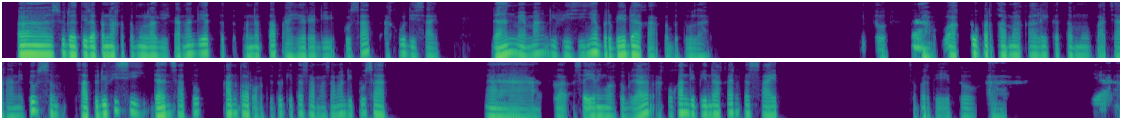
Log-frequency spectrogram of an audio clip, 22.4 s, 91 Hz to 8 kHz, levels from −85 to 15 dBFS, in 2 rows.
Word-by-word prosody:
Eee, 130 0 +10
sudah 125 -1 +4
tidak 120 -1 +4
pernah 120 0 +5
ketemu 115 +1 -4
lagi 110 -1 0
karena 105 +4 0
dia 135 +2 +3
tetap 140 - -5
menetap 115 +3 -1
akhirnya 110 +2 -2
di 105 +1 -7
pusat 140 +9 -3
aku 135 - -5
di 120 - -5
site 105 -2 -7 0.5
dan 125 +7 +6
memang 130 +3 -1
divisinya 120 +3 0
berbeda, 120 0 +5
Kak, 100 0 -7
kebetulan. 95 -2 -9 1.5
Gitu, - - -15 0.3
nah 110 -2 +4 0.2
waktu 115 +3 0
pertama 120 -1 +2
kali 115 +1 -2
ketemu 115 0 -5
pacaran 105 -2 -5
itu 170 - +3
sem 135 - -2 0.2
satu 110 +1 +4
divisi 145 -1 0
dan 110 +1 +7
satu 130 +3 -4 0.2
kantor 135 -1 +3
waktu 105 - -17
itu 130 - -6
kita - - -5
sama-sama 115 0 -4
di 125 - -5
pusat. 130 -2 -1 1.0
Nah 95 -2 0 0.2
se 105 - -5 0.2
seiring 105 +1 +3
waktu 100 +1 -7
berjalan 110 +9 +2
aku 115 - -12
kan 145 - +5
dipindahkan 130 +3 0
ke 130 - -1
site. 120 -1 -2 1.3
Seperti 105 0 -8
itu, 100 -1 -9
Kak. 95 -2 -9 0.8
Iya. 100 -1 -8
115 Hz, 150 wpm, -25 LUFS, 105-130 Hz, 1.5 s, Eee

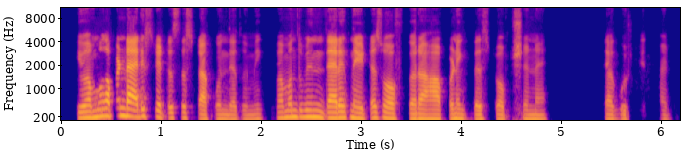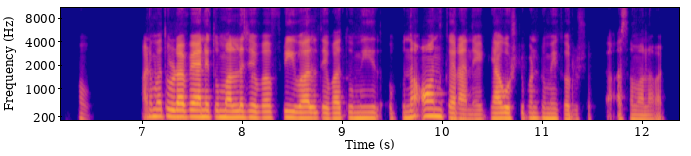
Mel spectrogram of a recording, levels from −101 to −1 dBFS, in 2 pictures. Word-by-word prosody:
किंवा 165 +1 +3
मग 205 +3 +4
आपण 220 +2 +4
डायरेक्ट 205 -1 +8
स्टेटसच 160 -3 -3
टाकून 130 0 -1
द्या 125 - -4
तुम्ही. 125 +2 -9
किंवा 160 +4 -7
मग 190 - +3
तुम्ही 185 0 +2
डायरेक्ट 160 +2 +6
नेटंच 160 +1 +1
ऑफ 145 -3 +2
करा. 135 -1 +3
हा 130 0 +4
पण 140 +1 0
एक 135 -2 -3
बेस्ट 125 0 -4
ऑप्शन 125 0 -4
आहे. 125 0 -5 0.6
त्या 130 - -3
गोष्टीसाठी. 125 0 -14 0.3
हो. 145 -3 -16 0.5
आणि 195 - -5
मग 200 0 0
थोड्या 190 -2 +3
वेळाने 190 0 +3
तुम्हाला 180 -1 +1
जेव्हा 170 0 -2
फ्री 170 +1 -4
व्हाल, 160 -1 0
तेव्हा 150 0 -2
तुम्ही 160 0 -2
पुन्हा 165 +5 -5
ऑन 210 -1 +2
करा 145 -3 -3
नेट. 130 0 -10
ह्या 150 0 0
गोष्टी 155 +1 -5
पण 155 0 -6
तुम्ही 145 -1 -2
करू 130 -1 -7
शकता. 125 -1 -24
असं 130 0 -10
मला 120 -1 -7
वाट - - -13
155 Hz, 230 wpm, -24 LUFS, 130-175 Hz, 0.6 s, डायरेक्ट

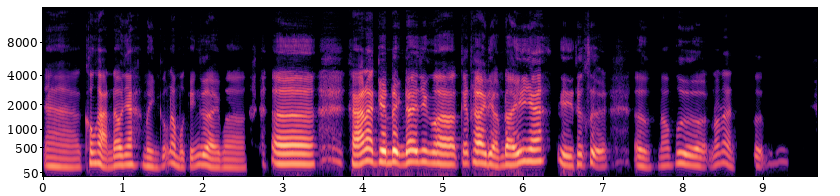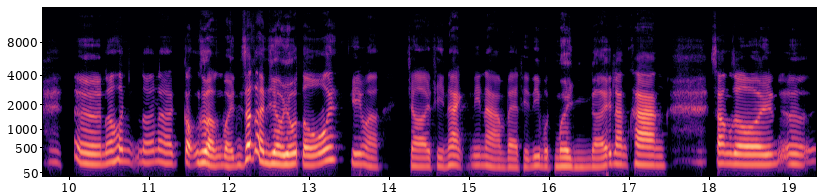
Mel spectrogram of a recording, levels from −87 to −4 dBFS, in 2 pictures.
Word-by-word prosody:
À, 140 -3 -6
không 200 - -2
hẳn 160 -9 +1
đâu 165 +1 +2
nha, 175 0 -2
mình 145 -4 -6
cũng 165 +5 -11
nà 200 - -3
một 140 -6 -7
cái 145 - -7
người 165 -6 -1
mà, 130 -1 -9 0.3
ờ, 185 -3 +5 0.4
khá 180 +1 +6
là 240 +2 +6
kiên 215 0 +6
định 210 -4 +8
đấy. 215 +2 +6
Nhưng 220 -2 0
mà 185 -2 +4
cái 195 - -3
thời 205 -2 +5
điểm 170 -5 0
đấy 180 +6 +3
nhá, 230 0 +4 0.2
thì 170 -5 -1
thực 180 +2 -6
sự, 145 0 -2 0.3
ừ, 150 -4 -6
nó 155 +1 -11
vừa 165 -5 -3
nó 170 +5 -11
nà 185 -6 -8 0.2
ừ, 155 -3 -10 1.0
ừ, 185 -2 -1
nó 220 +5 -2 0.2
nó 210 -1 -8
nà 210 -3 -6
cộng 200 +1 -3
hưởng 170 -6 +3
bởi 150 -2 -4
rất 170 - +3
là 230 - +3
nhiều 195 -2 +3
yếu 180 +2 +4
tố 175 +2 0
ấy. 255 +2 0 0.2
Khi 190 -3 -4
mà 155 -5 -8 0.4
trời 145 -1 -5
thì 150 -1 -11
nạnh, 170 0 -3
đi 165 +1 -12
làm 140 -4 -7
về 140 -1 -7
thì 135 +1 -14
đi 160 +3 -7
một 145 -1 -11
mình, 140 -2 -4
đấy, 150 +5 -4
lang 180 -2 -4
thang. 170 -3 +2 0.6
Xong 195 -1 -3
rồi, 180 -1 +2
ừ, 185 +6 -8
175 Hz, 200 wpm, -22 LUFS, 150-195 Hz, 1.0 s, định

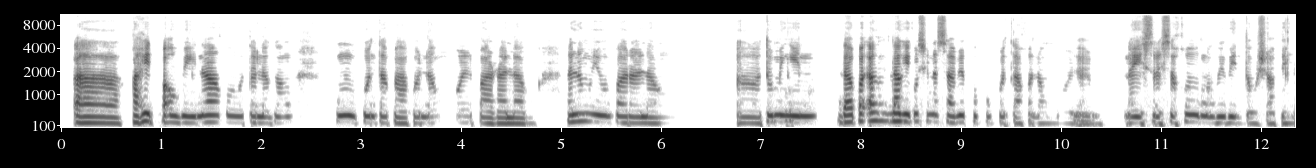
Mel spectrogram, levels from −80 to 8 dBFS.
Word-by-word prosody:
ah, 180 -1 +5
kahit 210 +2 +6
pauwi 190 -1 +2
na 200 +1 +6
ako, 375 - -6
talagang 360 -2 -5 0.5
pumupunta 380 - -1
pa 170 -1 -2
ako 175 - -9
ng 175 0 -9 0.2
mall 190 -1 -11
para 165 -1 -2
lang, 165 -1 -2 0.4
alam 215 +2 +1
mo - - -9
'yon, 195 -2 0
para 180 -1 -1
lang, 170 -1 -4 0.8
ah, 175 -1 -7
tumingin, 390 -2 +3 0.2
dapat 200 +3 +5
ang 240 -1 +2
lagi 225 -1 +6
kong 225 0 -3
sinasabi 390 - 0
'pag 370 - -12
pupunta 180 - -8
ako - - -12
ng 160 -2 -15
mall, 165 -3 -18
eh 75 0 -11 0.3
"Na-i-stress 360 0 -1
ako, 425 - -4 0.2
mag 360 - -7
wi-window 360 - -3
shopping 165 +1 -5
200 Hz, 175 wpm, -23 LUFS, -, 0.8 s, kahit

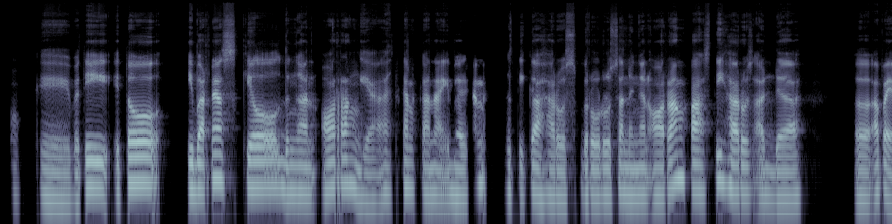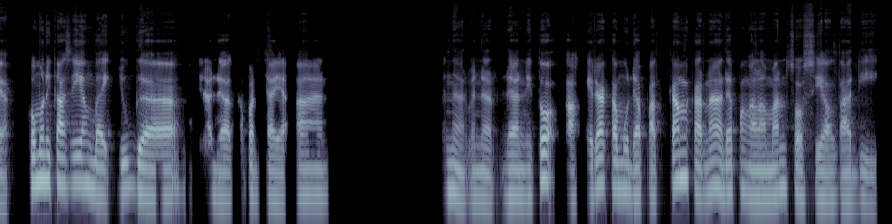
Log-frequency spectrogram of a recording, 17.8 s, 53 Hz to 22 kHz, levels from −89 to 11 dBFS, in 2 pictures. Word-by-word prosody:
Oke, - - -15 0.3
berarti 105 +8 -1 0.3
itu 160 - 0 0.6
ibaratnya 145 +6 +6
skill 145 -1 +2 0.2
dengan 130 -1 0 0.2
orang 150 +2 +2 0.2
ya, 100 - -3 0.3
kan 145 - +1
karena 120 0 +1
ibarat 115 -1 -3
kan, 155 - -1 0.2
ketika 125 -1 -2
harus 110 -1 -1
berurusan 120 +1 -1
dengan 120 +1 -2
orang 140 +7 +6
pasti 130 +3 +3
harus 130 -1 +4
ada, 110 -1 -2 0.8
eee, - - 0
apa - - +2
ya, - - -2 0.2
komunikasi 160 -1 +2
yang 155 -1 -2
baik 120 - 0
juga, 135 -1 0 0.6
ada 115 -2 -2
kepercayaan. 115 0 -2 1.2
Bener, 130 -5 -5
bener. 110 -2 -4
Dan 115 -1 -2
itu 175 +11 +2 0.2
akhirnya 160 +1 +2
kamu 140 -3 -1
dapatkan 135 +8 +1
karena 135 -2 +2
ada 130 +1 -2
pengalaman 120 +1 -3
sosial 110 0 -4
tadi. 100 -2 -5
125 Hz, 140 wpm, -25 LUFS, 115-140 Hz, 1.2 s, ibaratnya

